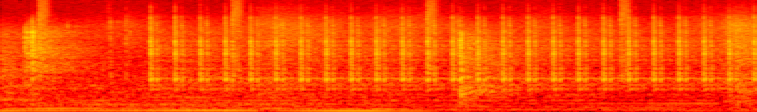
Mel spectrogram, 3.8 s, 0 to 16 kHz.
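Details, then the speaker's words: VW Scirocco with an R32 3.2 VR6 AWD swap cranks with a steady chugging beat but never catches. The dash shows immobilizer, which means the ECU is communicating with the other modules. A loose earth had just been found, with 9 V on the brown ground wires. "It's a bad thing, but it's actually good news. So if you look right there, it says immobilizer. It's immobilized."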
